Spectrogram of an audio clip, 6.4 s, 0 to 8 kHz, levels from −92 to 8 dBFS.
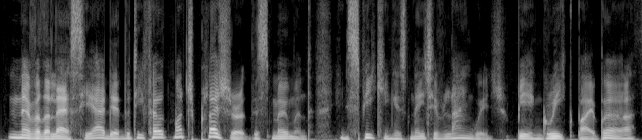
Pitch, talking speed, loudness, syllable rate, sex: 115 Hz, 185 wpm, -18 LUFS, 5.4 syllables/s, male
